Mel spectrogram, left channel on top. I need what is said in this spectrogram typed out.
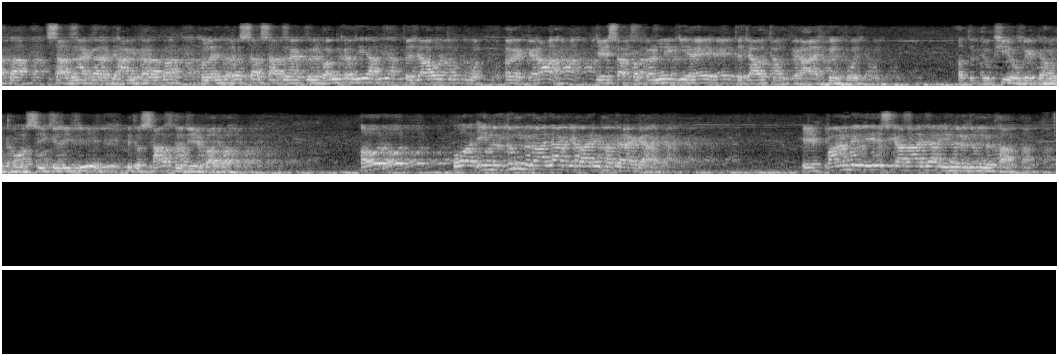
था, साधना कर ध्यान कर रहा था, हमारी तपस्या साधना को भंग कर दिया, तो जाओ तुमको अगर ग्राह जैसा पकड़ने की है तो जाओ तुम ग्राह ही हो जाओ। और तो दुखी हो गए कि हम तो हंसी के लिए किए, ये तो साथ दे दिए बाबा। और वह इंद्रदुम्न राजा के बारे में बताया गया है। एक पांड्य देश का राजा इंद्रदुम्न था,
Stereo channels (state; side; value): silent; right; 68 dB below the other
